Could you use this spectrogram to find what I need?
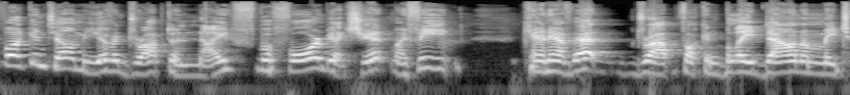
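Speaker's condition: No condition

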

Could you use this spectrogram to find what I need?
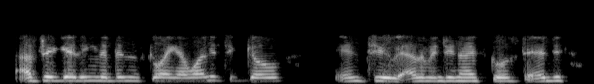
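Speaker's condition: Cerebral palsy; from birth, lifelong, power wheelchair, cannot walk, only left hand usable; in 20s, swimming as therapy, needs two support workers for swimming; uses voice very well, Siri voice texting on iPhone works with practice, sometimes misrecognized words

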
